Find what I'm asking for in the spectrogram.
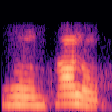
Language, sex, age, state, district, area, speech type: Telugu, female, 30-45, Telangana, Mancherial, rural, conversation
